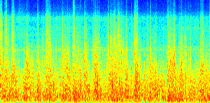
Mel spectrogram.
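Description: Wind buffeting the microphone from the open door of a moving electric local train, over the steady running noise of the train on its track, with gusty surges every half second or so.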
